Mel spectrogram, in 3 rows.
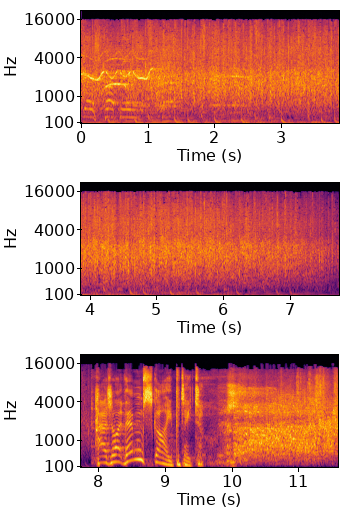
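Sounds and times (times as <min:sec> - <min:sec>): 
audience applause added as effect: 0:00.0 - 0:08.0, 0:10.4 - 0:11.6
speech: 0:00.2 - 0:01.0, 0:08.0 - 0:10.4
laughter: 0:09.7 - 0:11.6.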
